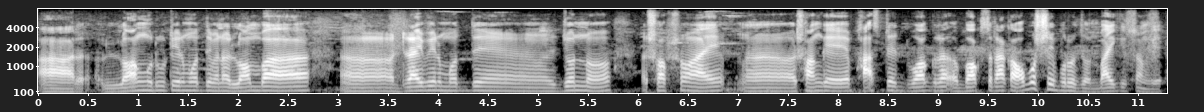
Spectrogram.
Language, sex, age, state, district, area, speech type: Bengali, male, 30-45, West Bengal, Cooch Behar, urban, spontaneous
